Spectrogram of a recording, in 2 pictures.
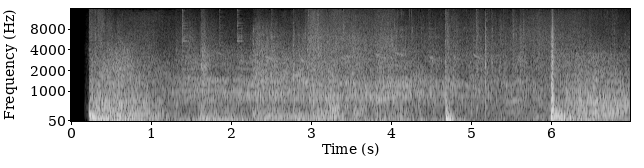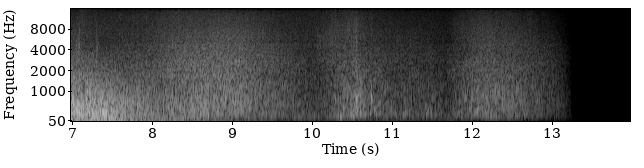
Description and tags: Pirat-battle
Compilation of sounds as a navy battle on a pirate ship
fight, battle, pirate, navy-battle, cannon, ship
